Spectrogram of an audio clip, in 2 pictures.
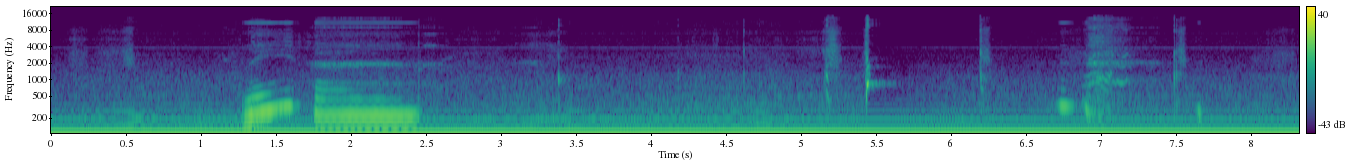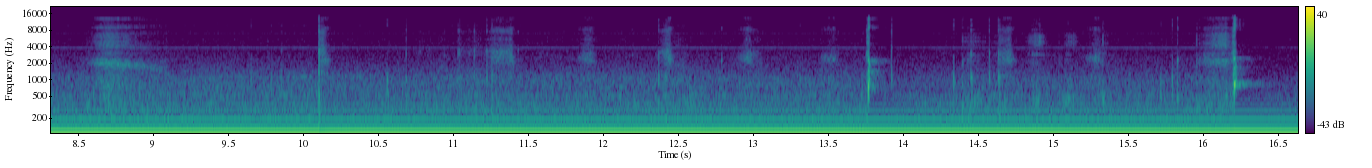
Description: Our 5 day old boy with hiccups.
